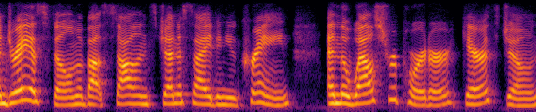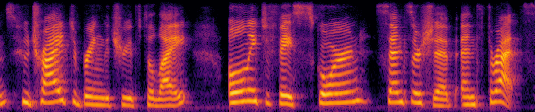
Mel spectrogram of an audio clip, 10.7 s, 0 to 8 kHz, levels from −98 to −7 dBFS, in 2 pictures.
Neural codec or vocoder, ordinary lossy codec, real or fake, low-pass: none; Opus, 24 kbps; real; 7.2 kHz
